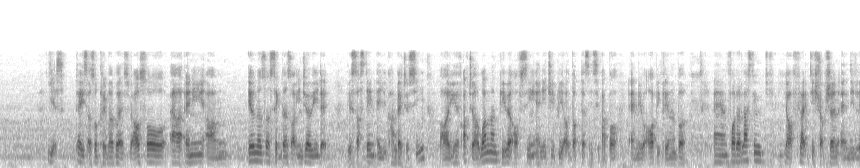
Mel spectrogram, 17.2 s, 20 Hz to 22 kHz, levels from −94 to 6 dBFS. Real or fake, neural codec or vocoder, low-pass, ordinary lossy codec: fake; codec, 16 kHz, 4 kbps, FreqCodec, larger model; 7.2 kHz; AAC, 48 kbps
